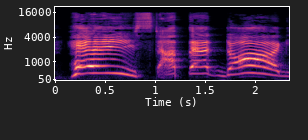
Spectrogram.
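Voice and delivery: loud, high, drawn-out shout; slow, full-voiced alarmed yell. A narrator's reading. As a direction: holler to stop a thief. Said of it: "he yelled".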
